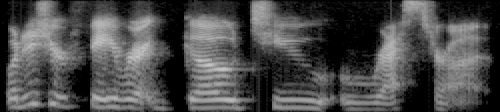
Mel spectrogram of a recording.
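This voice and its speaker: Bright-voiced enthusiastic woman host. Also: mid-range voice, moderate pace. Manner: enthusiastic and encouraging. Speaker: podcast host. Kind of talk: casual interview chat.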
